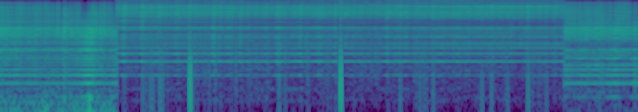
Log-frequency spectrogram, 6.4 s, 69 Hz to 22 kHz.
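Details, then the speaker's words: MIG welder on pulsed synergic settings for 3.2mm: steady high frizzing hiss with a fast, even buzz underneath and only occasional crackles; a smooth, normal pulsed MIG arc. "This is Dale, the engineering manager down there, just laying down a pulsed feed on the synergic settings."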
